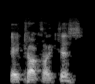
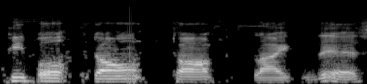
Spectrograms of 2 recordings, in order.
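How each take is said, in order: First: "talk like this" slurred into one quick string, no gaps; words run together. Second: Slow, word by word, with gaps between; parole separate. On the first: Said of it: "with no separation really between them". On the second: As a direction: separate each word in "people don't talk like this". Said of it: "They don't separate the words". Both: Shown as a demonstration.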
